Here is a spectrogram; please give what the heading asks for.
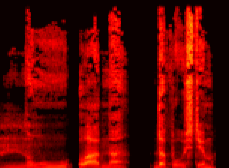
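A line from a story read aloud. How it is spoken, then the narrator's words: Detached drawl. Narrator (Russian): отстраненно протянул Рэм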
